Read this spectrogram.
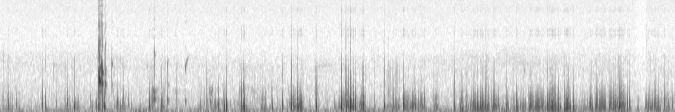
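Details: Continuous low gurgling and bubbling rumbles from the abdomen after coffee and diet coke: borborygmi, ordinary stomach rumbling.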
